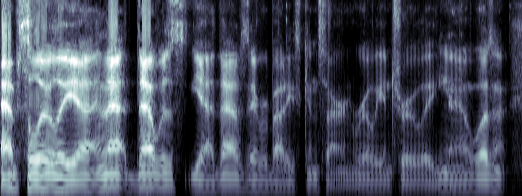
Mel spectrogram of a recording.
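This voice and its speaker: On a very clean recording with a silent background, a man with a Southern accent and a very deep, low pitch talks at a very fast pace with hardly any pauses, ordinary pitch variation and big swings in loudness. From rural Tennessee. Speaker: real estate team leader. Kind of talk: interview conversation. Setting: podcast.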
